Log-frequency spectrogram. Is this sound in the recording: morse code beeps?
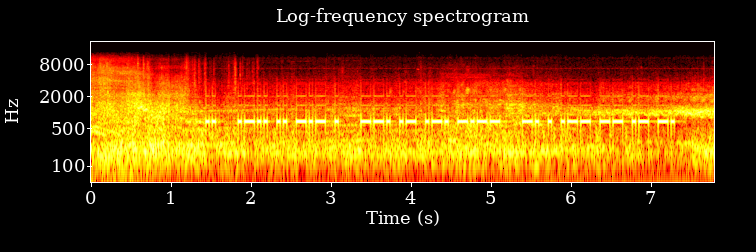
yes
